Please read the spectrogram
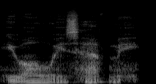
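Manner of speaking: whisper. A narrator's reading. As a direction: whisper it into his hair. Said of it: "Ethan breathed into the hair".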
